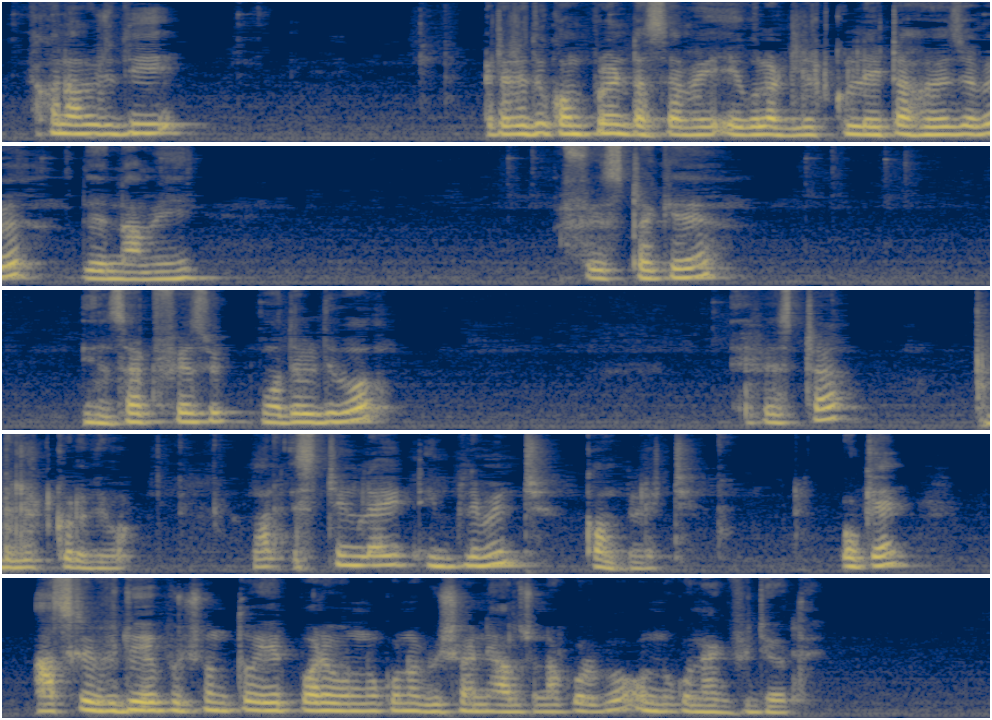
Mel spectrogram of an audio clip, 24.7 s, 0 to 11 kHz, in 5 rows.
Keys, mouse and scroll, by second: 0.3 double click, 0.6 scroll up 1, 2.1 Delete, 3.9 Delete, 4.4 scroll up 1, 5.2 double click, 6.2-6.6 scroll up 1, 7.9 right click, 11.6-11.9 scroll down 1, 14.7 Delete, 15.6 Escape, 15.8 Escape, 16.2 middle click, 17.1 scroll down 1, 18.4 middle click, 18.7 scroll down 1, 18.8 middle click.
